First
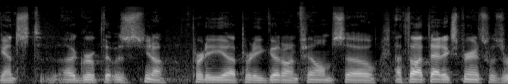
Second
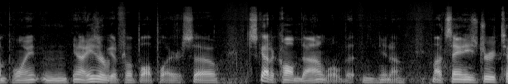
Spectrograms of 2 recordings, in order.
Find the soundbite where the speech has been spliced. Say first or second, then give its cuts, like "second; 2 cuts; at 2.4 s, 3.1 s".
second; 1 cut; at 1.1 s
